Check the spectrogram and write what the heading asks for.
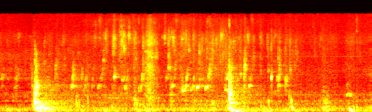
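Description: water running

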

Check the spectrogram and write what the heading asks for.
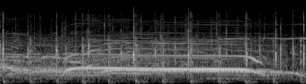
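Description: audience applause and cheering

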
